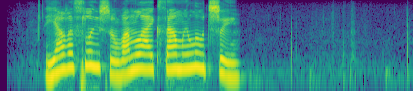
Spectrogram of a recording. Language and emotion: Russian, positive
